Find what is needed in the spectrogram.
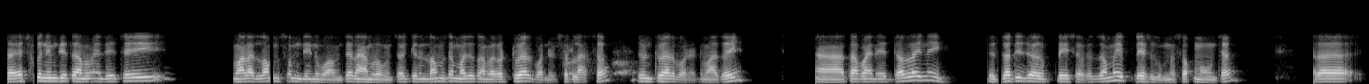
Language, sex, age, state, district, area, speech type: Nepali, male, 60+, West Bengal, Kalimpong, rural, conversation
